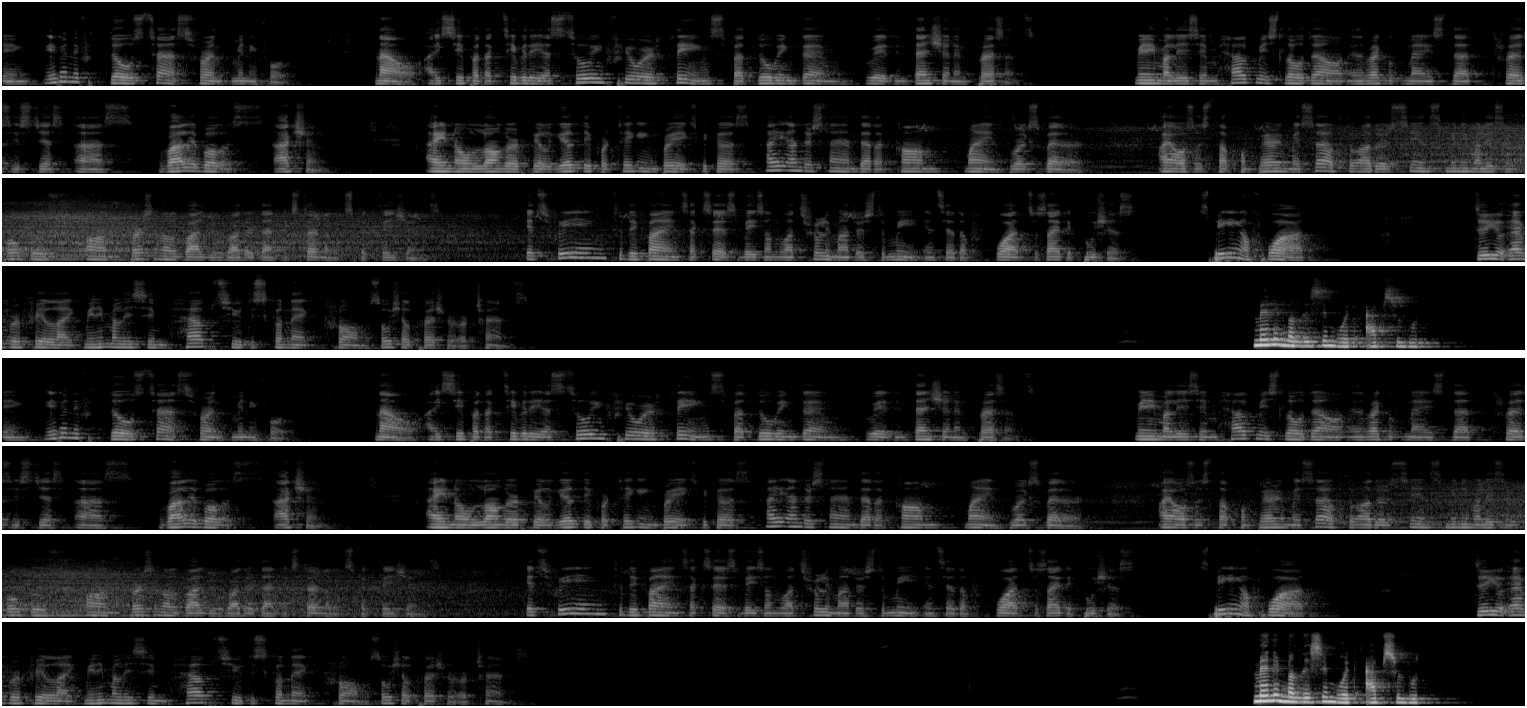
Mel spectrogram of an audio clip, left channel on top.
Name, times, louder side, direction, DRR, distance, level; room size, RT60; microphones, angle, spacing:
voice 1, 0.0-2.9 3.4-10.3 11.3-16.5 16.8-18.5 18.9-35.5 35.7-41.8 42.4-43.5 44.3-44.6 45.2-50.9, left 1 dB, 10° left, 10 dB, 0.5 m, -39 dB
Car passing by, 23.2-39.1, left 3 dB, 50° left, 1.5 m, -49 dB
voice 2, 58.2-59.9, right 3 dB, 80° right, 11 dB, 0.7 m, -21 dB
14.5 x 7.8 x 4.9 m, 0.83 s
head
